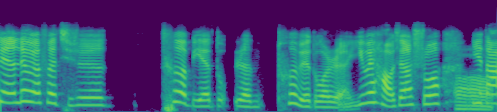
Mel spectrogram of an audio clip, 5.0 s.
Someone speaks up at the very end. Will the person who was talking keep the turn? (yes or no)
yes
